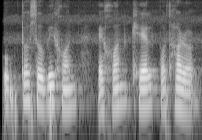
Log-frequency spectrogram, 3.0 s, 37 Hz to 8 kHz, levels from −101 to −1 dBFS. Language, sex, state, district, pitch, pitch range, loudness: Assamese, male, Assam, Sonitpur, 135 Hz, 130-140 Hz, -20 LUFS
